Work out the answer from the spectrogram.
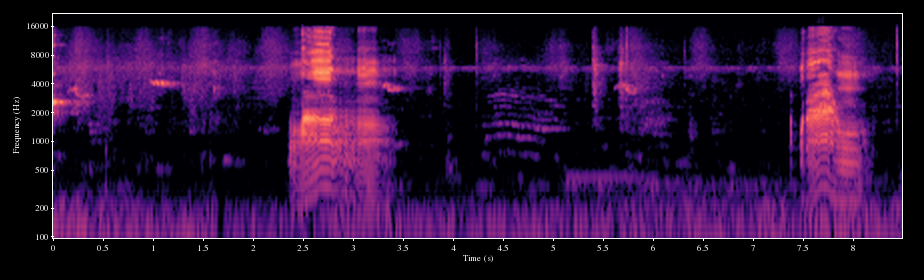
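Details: Common hill myna, natural voice used to lure other mynas into singing: two loud, raspy, harmonic calls about five seconds apart, each roughly half a second long, over a low hum, with softer chatter between.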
